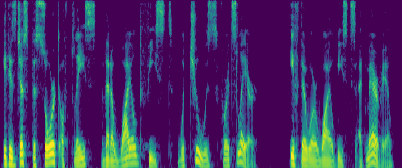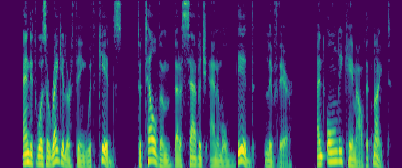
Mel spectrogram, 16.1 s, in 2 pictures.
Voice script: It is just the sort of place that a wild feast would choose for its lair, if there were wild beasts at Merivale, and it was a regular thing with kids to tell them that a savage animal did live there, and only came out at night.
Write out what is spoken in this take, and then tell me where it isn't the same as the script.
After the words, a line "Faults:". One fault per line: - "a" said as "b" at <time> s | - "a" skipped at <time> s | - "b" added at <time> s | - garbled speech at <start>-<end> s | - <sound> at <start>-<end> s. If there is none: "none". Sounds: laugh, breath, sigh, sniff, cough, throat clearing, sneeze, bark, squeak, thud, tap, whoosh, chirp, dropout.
It is just the sort of place that a wild feast would choose for its lair, if there were wild beasts at Merivale, and it was a regular thing with kids to tell them that a savage animal did live there, and only came out at night.
Faults:
- dropout at 12.8-12.8 s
